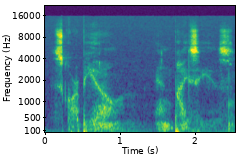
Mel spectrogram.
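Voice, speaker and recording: A man whispering at a very slow pace. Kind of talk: ASMR reading about astrology. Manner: soft-spoken.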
